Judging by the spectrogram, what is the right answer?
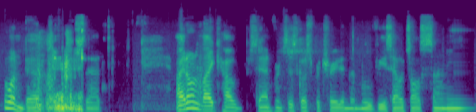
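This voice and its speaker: A man's voice: on the low side, normal speed, darkish tone, slight background noise. A man from the Philippines chatting casually and teasing on a livestream. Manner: playful, teasing. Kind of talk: casual group chat.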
